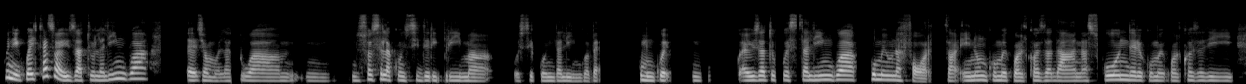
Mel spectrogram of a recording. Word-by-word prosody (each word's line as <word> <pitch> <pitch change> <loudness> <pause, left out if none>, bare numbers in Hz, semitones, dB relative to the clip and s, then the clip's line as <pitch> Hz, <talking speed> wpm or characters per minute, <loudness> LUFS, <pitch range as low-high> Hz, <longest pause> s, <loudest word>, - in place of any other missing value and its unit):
Quindi 290 -7 +5
in - - -3
quel 245 0 +6
caso 365 +5 +4
hai - - +6
usato 190 +1 +2
la 195 -1 +1
lingua, 265 +4 +2 0.4
ehm, 195 - +4
diciamo, 180 -3 -2
la 170 +1 -6
tua 175 -2 -1
mhmm, 170 0 -8 0.6
non 180 -1 -7
so 225 +6 0
se 230 +1 0
la 205 - +4
consideri 185 -1 -3
prima 175 -4 -2 0.2
o - - -11
seconda 170 0 -4
lingua, 160 -2 -3
beh, 165 - -4 0.4
comunque, 185 -2 +1 0.2
u 185 - -5 0.4
hai 185 0 +3
usato 205 +1 +2
questa 200 0 -1
lingua 215 +1 +4
come 225 -2 +3
una 205 -2 +2
forza 170 0 -2
e 185 +1 -1
non 200 +1 +2
come 190 -1 0
qualcosa 180 +1 -1
da 175 -1 +1
nascondere, 195 +3 +2
come 180 -1 -3
qualcosa 180 +1 -4
di 180 -1 -4
185 Hz, 195 wpm, -24 LUFS, 175-205 Hz, 0.6 s, quel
